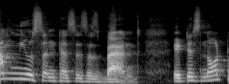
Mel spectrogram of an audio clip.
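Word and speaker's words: amniocentesis: लोगों के वीडियोस देखूं जिन्हें एमनियोसेंटेसिस का सही उच्चारण नहीं पता और वो अमाइनोसेंटेसिस कह रहे हैं, जिन्हें ये नहीं पता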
